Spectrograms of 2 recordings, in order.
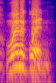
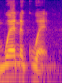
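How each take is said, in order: First: Light imitation of a Belizean dad's accent. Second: Said in the usual way. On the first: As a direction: mimic Belizean father, lightly. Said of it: "that was a little bit of my Belizean tongue". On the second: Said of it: "Where are you going?".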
